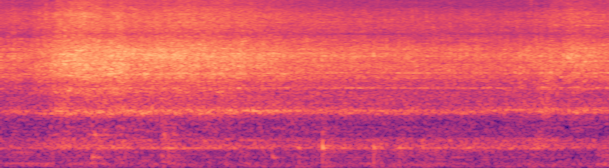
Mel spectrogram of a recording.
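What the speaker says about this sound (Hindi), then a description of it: "थोड़ा सा पानी शामिल करेंगे कि मसाला जले नहीं।" Loud, steady hissing sizzle from water splashed into masala frying in a pan for aloo methi sabzi, a dense continuous roar with faint clinks near the middle and no talk.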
